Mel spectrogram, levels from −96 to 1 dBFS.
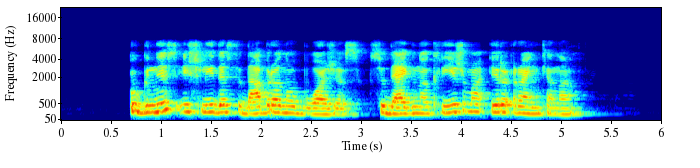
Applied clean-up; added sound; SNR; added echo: none; none; none; reverberation time 0.3 s.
